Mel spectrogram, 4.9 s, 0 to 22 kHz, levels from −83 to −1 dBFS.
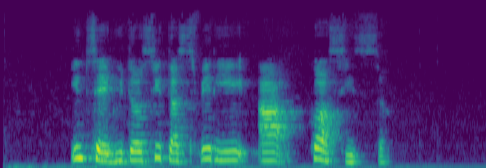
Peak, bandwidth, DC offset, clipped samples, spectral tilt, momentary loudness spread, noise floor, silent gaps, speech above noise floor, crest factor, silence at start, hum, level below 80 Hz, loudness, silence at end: -2 dBFS; 14.5 kHz; under 0.1%; under 0.1%; -6 dB/octave; 12 LU; -55 dBFS; none; 36 dB; 18 dB; 0.15 s; none; -50 dBFS; -20 LUFS; 1 s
